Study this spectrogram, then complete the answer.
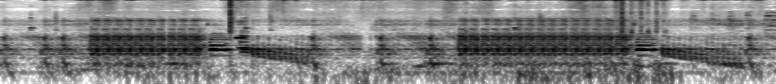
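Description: Slot machine reels spin and clunk to a stop.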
